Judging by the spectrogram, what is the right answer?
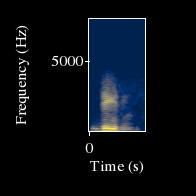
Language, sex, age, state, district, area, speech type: Urdu, male, 18-30, Uttar Pradesh, Shahjahanpur, urban, conversation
